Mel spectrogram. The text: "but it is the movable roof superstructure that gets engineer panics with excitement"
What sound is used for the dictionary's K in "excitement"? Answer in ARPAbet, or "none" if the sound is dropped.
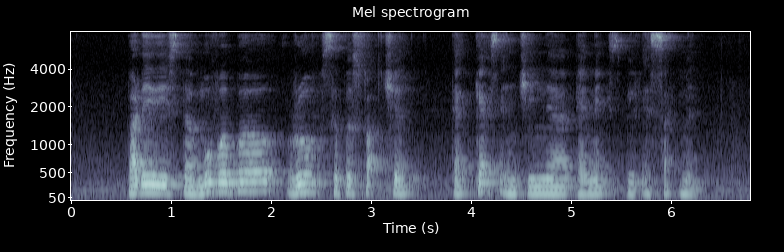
none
